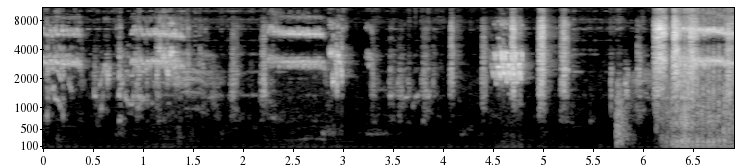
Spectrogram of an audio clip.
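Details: Budgies call in clear whistled chirps and short two-toned warbles, some with slides. Brief twittering notes follow, then a loud harsh chattering burst at the end.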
